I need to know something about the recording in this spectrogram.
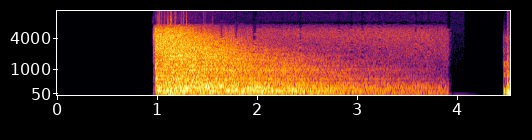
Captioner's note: GoAnimate/Vyond Scary Sound Effect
